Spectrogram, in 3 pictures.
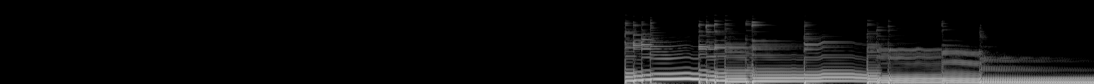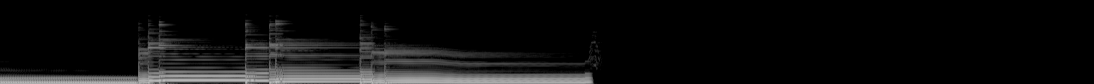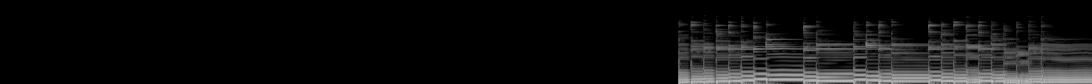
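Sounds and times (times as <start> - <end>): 
fretless bass: 6.2 - 16.9, 28.7 - 32.7.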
